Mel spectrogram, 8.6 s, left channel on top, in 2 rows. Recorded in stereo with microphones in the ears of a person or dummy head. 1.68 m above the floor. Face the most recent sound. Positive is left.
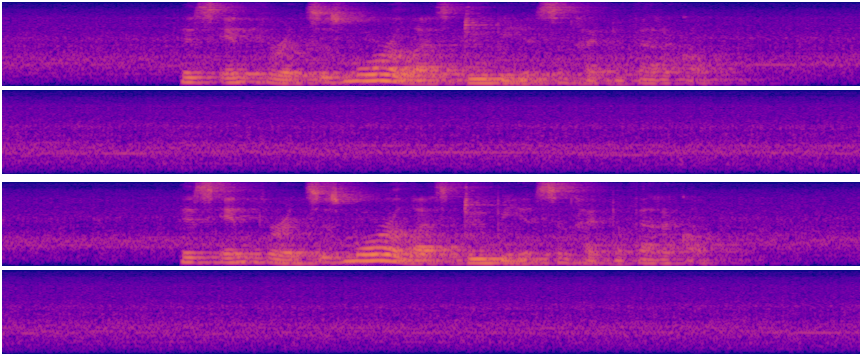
turn(degrees=-10)  # may be behind; listen again after turning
